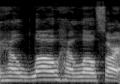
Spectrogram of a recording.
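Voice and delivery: ordinary talk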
